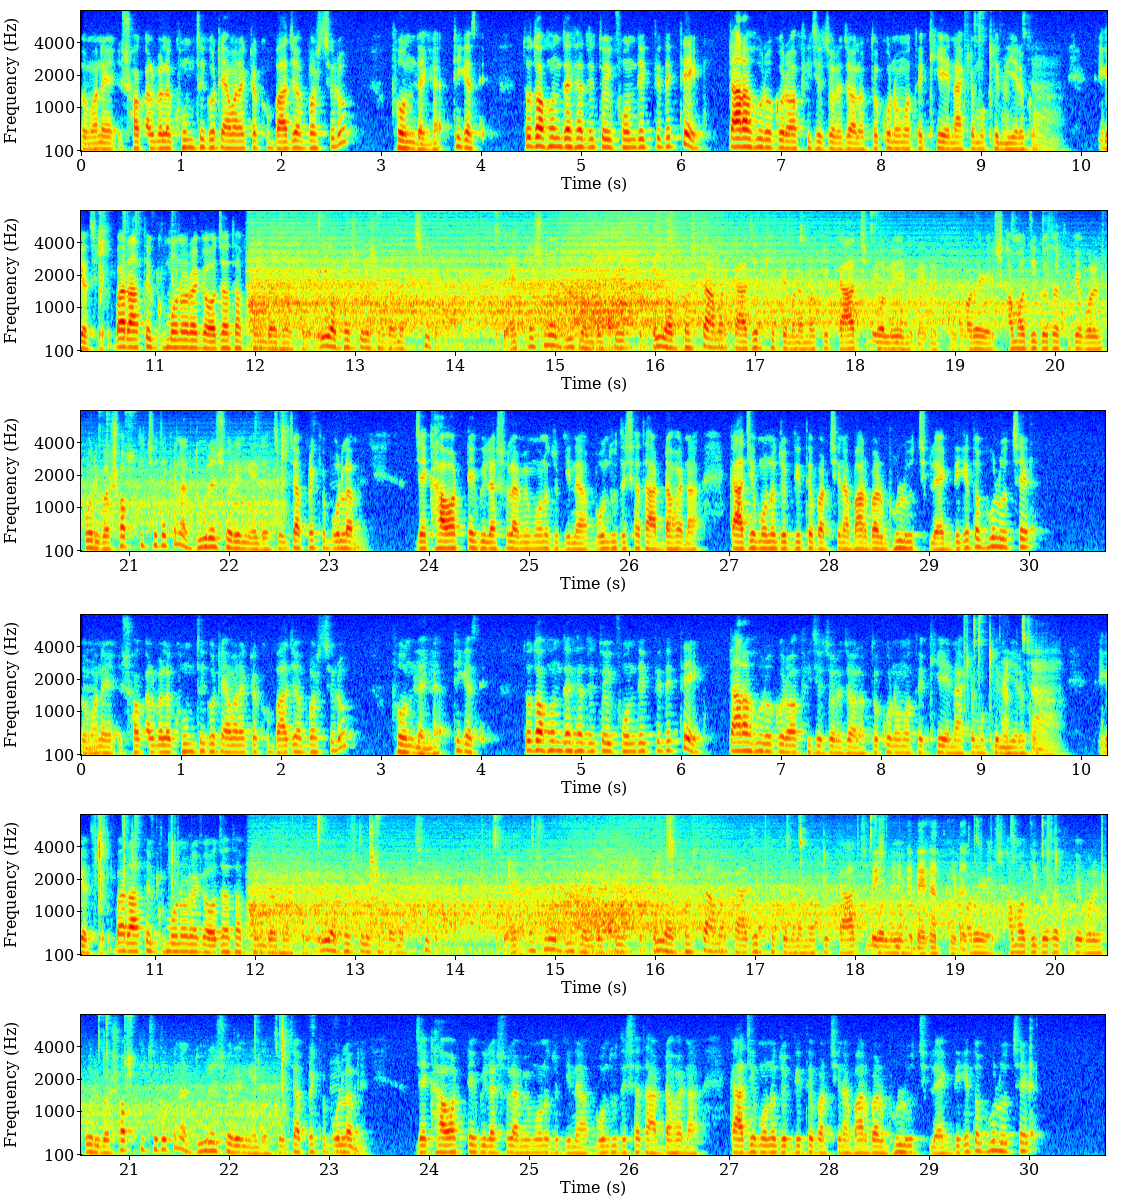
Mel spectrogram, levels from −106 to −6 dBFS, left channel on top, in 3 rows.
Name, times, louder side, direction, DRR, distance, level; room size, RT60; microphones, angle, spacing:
voice 1, 0.0-2.7 3.1-3.9 4.4-6.2 6.5-9.4 10.2-13.9 14.5-18.5 19.1-23.3 23.9-30.0, left 3 dB, 45° left, 0.7 m, -26 dB
sound 1, 8.8-9.4 10.2-11.9 12.1-13.5 14.3-15.1 15.6-16.7 17.0-18.7 19.2-20.1 20.4-21.7 22.0-22.9, right 6 dB, 60° right, 1.6 m, -40 dB
voice 2, 9.1-9.8 14.6-14.7 18.1-19.1 23.0-23.4 30.0-30.1, right 6 dB, 85° right, 0.4 m, -33 dB
sound 2, 11.9-22.6, left 3 dB, 80° left, 1.5 m, -29 dB
7.0 x 3.7 x 4.0 m
head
